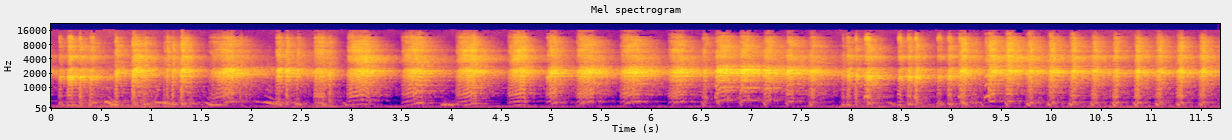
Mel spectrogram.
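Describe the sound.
A duck call blown as a hiccup confidence call, meant to get ducks to sit down, in a long, steady run of short raspy quacks with a hiccuping rhythm, loud and continuous for about twelve seconds with no talking.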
